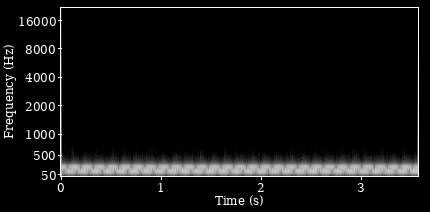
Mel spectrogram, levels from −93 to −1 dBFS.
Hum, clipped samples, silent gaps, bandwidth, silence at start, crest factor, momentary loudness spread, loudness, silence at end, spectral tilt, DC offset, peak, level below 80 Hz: none; under 0.1%; none; 0.3 kHz; 0 s; 10 dB; 0 LU; -27 LUFS; 0 s; -20 dB/octave; under 0.1%; -16 dBFS; -76 dBFS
